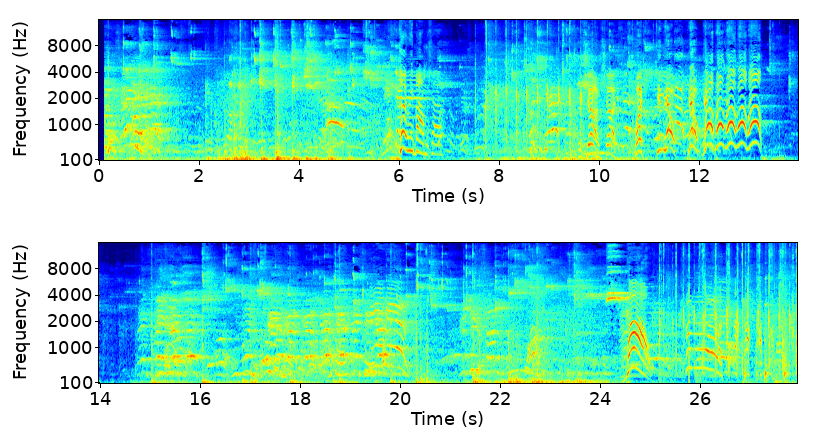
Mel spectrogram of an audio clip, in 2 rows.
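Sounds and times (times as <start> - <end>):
players' voices: 0.1 - 13.6, 14.5 - 27.9.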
